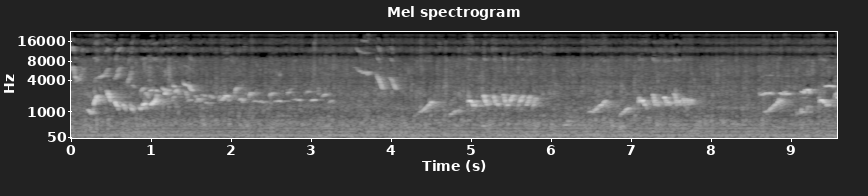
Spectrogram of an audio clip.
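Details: Aceh white-rumped shama pours out its signature fill in several separate bursts of fast whistles and chatters, each burst a couple of seconds long and divided by short silences.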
